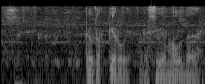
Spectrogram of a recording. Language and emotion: Russian, neutral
